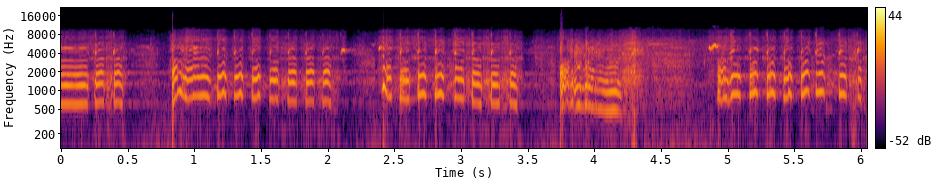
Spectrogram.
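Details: Grumpy Staffordshire Bull Terrier making rapid stuttering grumbles, strings of quick pulsed whines at a steady pitch, with one drawn-out falling moan midway.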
